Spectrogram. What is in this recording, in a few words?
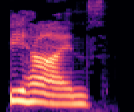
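"behinds", British English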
